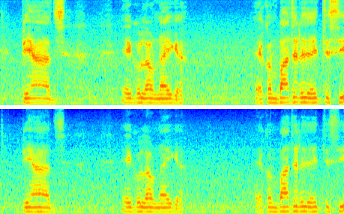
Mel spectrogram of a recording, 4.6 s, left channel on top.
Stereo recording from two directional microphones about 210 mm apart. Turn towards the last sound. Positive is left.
turn(degrees=0)  # may be behind; listen again after turning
